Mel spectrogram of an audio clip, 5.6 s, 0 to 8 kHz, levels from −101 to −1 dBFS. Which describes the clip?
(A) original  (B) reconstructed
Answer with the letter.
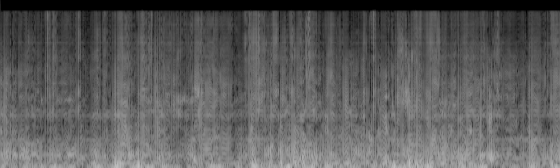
B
